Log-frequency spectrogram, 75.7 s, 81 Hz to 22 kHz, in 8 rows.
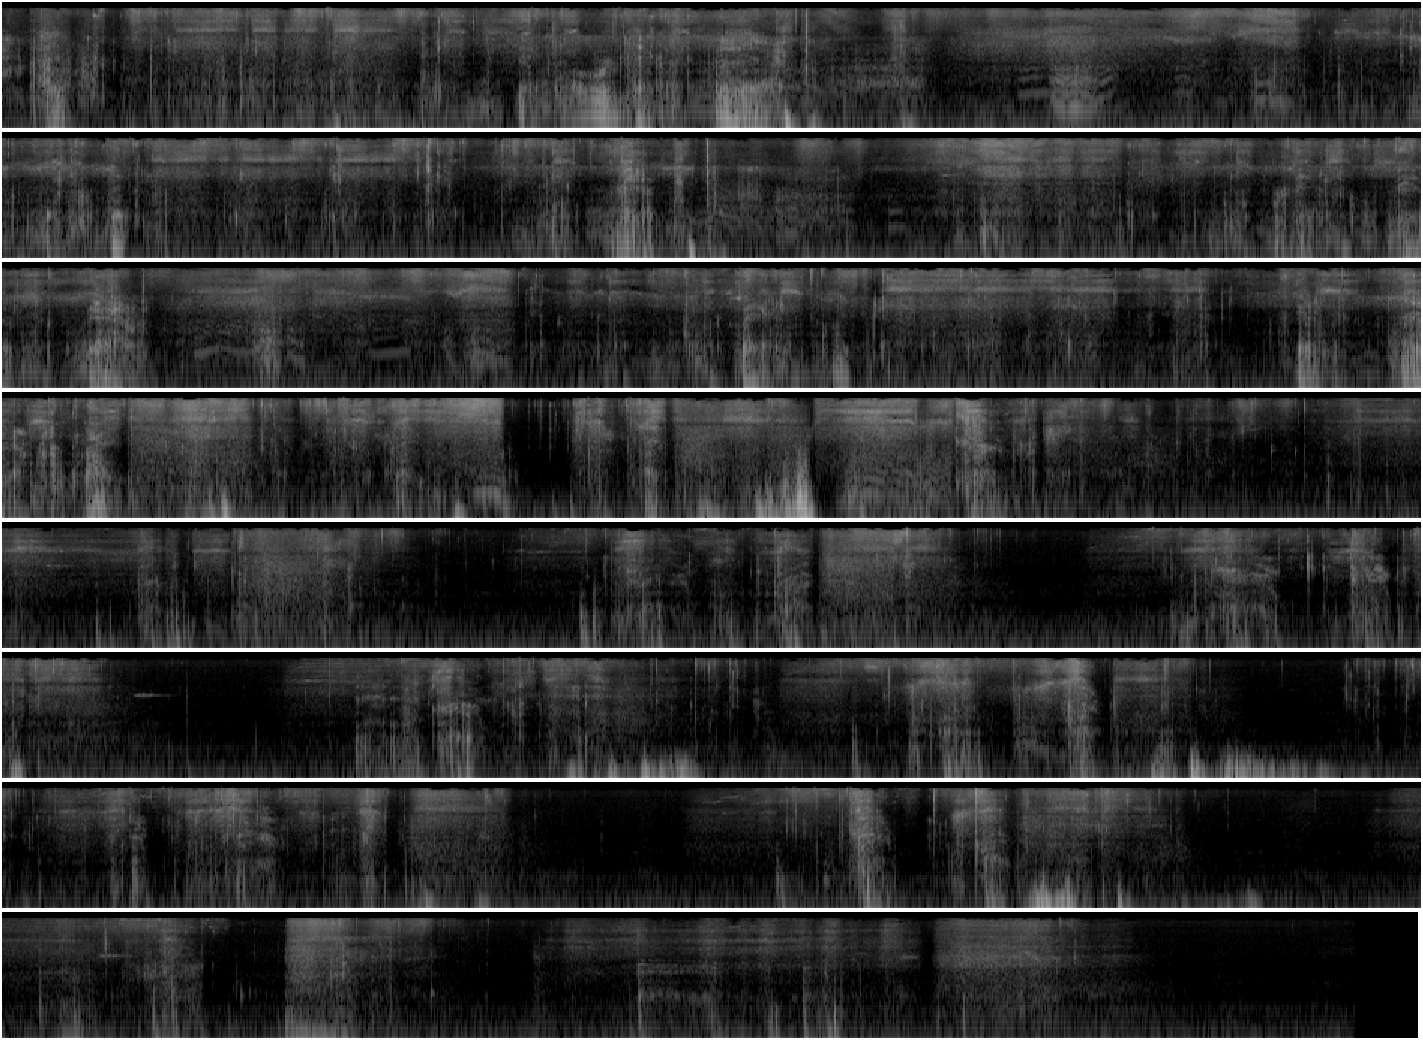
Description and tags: Bull Dog Licking Himself 2
My old english bull dog licking himself, recorded up close. Very good for gross monster sounds.
big, breathe, breathing, bull, close, creature, deep, dog, gross, horror, licking, monster, pet, up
